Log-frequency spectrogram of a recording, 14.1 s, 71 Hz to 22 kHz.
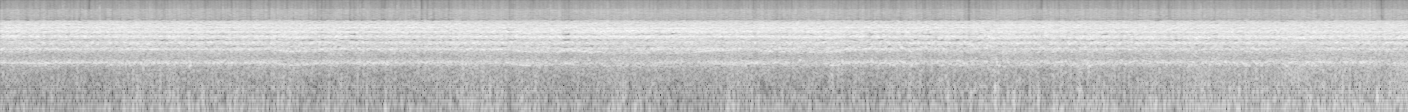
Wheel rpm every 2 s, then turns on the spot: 230, 230, 220, 220, 220, 230, 230.
none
